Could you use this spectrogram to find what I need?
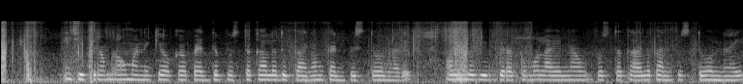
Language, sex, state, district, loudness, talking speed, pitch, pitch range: Telugu, male, Andhra Pradesh, Guntur, -19 LUFS, 55 wpm, 210 Hz, 205-215 Hz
